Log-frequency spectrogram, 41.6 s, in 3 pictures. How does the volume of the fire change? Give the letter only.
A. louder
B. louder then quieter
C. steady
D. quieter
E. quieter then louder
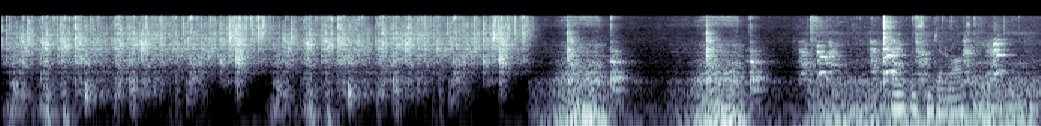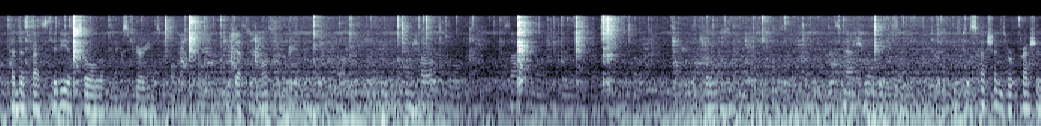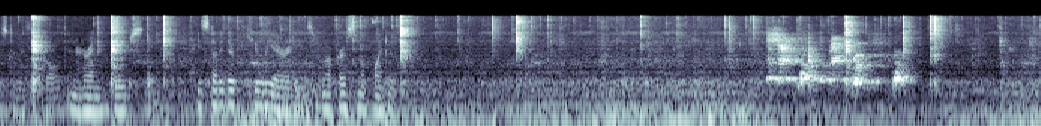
C.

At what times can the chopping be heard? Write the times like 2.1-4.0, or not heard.
16.2-17.6, 37.5-39.0.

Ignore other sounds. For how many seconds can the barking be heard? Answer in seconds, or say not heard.
5 s.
